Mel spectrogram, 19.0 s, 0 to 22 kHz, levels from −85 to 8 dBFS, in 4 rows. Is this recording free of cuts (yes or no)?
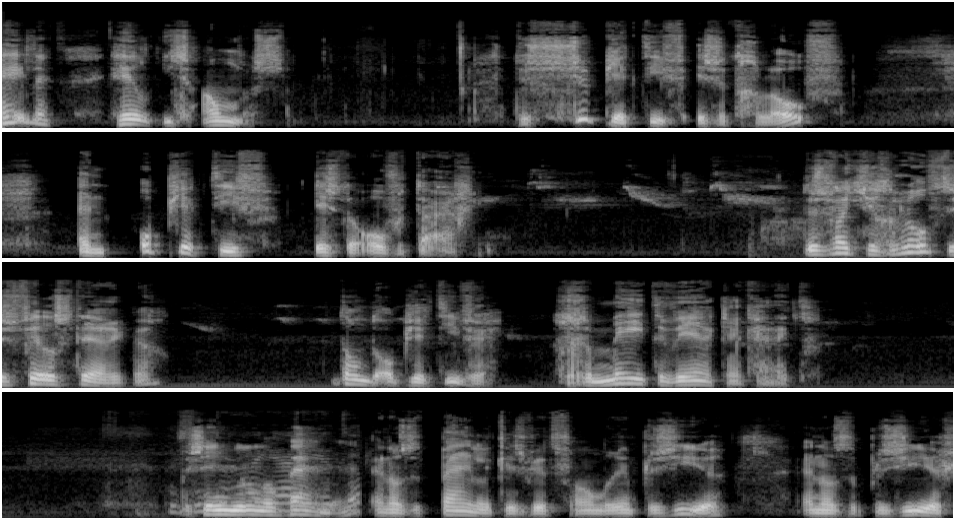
no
